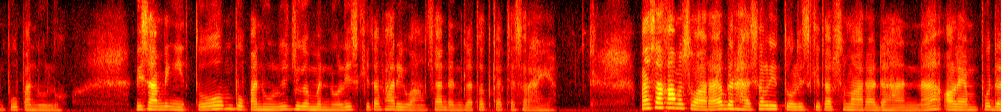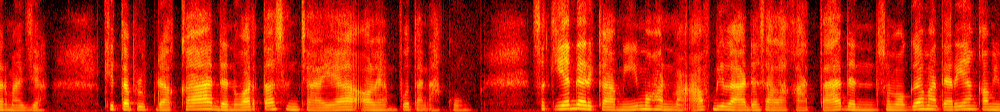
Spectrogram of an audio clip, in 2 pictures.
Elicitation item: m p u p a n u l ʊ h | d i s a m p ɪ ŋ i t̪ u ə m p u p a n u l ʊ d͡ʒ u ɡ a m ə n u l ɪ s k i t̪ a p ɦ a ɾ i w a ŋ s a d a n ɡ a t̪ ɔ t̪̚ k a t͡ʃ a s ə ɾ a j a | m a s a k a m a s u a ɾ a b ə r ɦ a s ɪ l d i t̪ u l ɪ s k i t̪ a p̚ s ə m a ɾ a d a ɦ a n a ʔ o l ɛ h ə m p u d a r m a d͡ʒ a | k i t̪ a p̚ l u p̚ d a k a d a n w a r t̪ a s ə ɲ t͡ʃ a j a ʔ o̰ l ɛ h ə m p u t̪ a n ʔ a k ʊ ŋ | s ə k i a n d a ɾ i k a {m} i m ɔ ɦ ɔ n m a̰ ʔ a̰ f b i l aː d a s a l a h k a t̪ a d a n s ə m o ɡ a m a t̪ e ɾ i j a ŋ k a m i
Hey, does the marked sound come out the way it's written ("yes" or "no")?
yes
